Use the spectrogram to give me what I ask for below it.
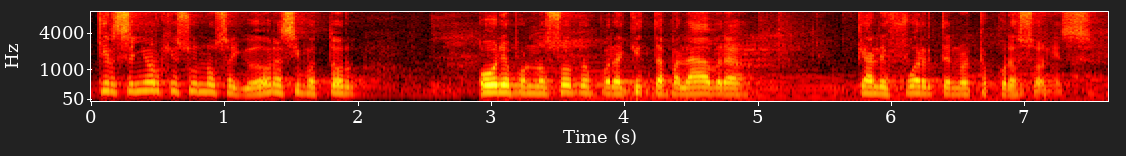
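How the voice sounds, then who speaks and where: A man's voice: high voice, normal speed, dark tone, soft background music. A man with a Chilean Spanish accent teaching a Bible study, emphatic and rising to impassioned calls.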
